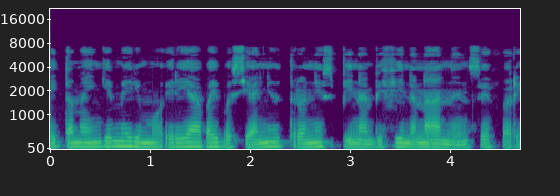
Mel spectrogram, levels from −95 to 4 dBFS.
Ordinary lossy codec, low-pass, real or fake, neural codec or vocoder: none; 7.2 kHz; real; none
